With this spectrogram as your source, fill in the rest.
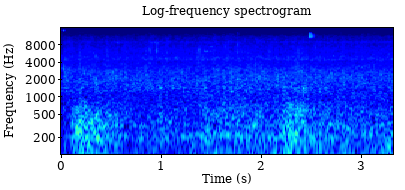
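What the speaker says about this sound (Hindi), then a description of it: "और तभी थोड़ी देर में हल्की हल्की बारिश होने लगती है।" Steady rain hisses down in a soft, continuous patter, with no voices.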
